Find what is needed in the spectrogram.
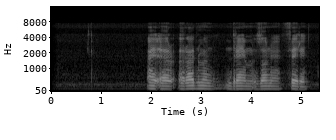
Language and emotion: Russian, neutral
